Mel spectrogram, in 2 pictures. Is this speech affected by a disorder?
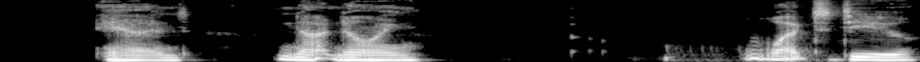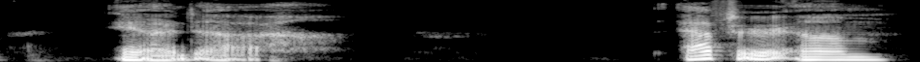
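Yes: ALS; weakness and fasciculations at onset.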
